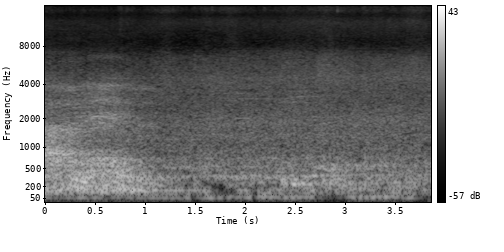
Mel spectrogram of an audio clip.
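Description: A man speaks through a microphone and loudspeakers in an echoing hall.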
